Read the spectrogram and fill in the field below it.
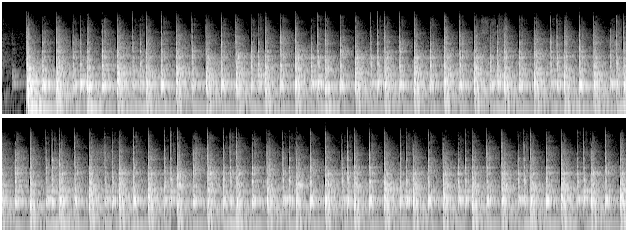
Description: Tribal Beat

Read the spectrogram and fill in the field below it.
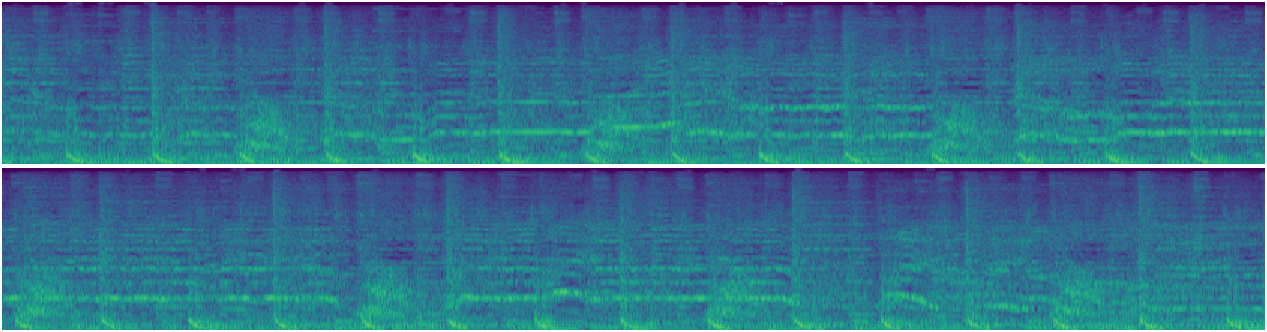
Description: Stomp Dance

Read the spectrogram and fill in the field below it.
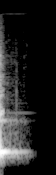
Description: Bonk

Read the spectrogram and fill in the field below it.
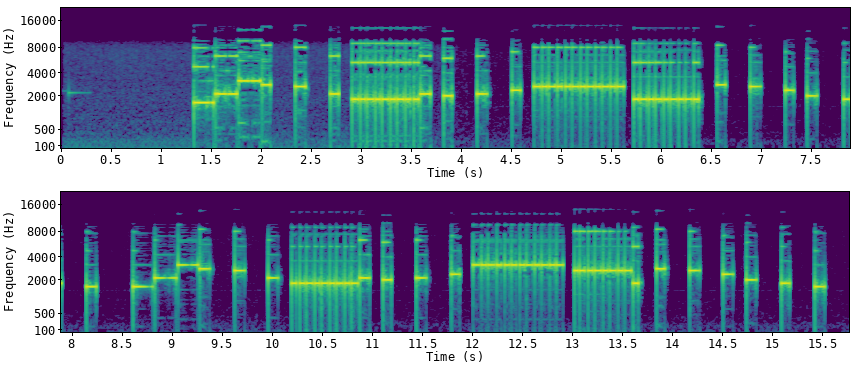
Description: Cool Music Tone

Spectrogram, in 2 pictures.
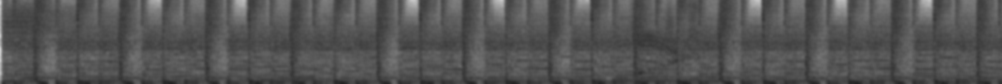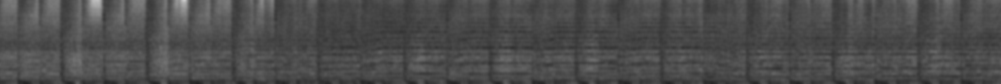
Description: Gitar; Agent Vinod

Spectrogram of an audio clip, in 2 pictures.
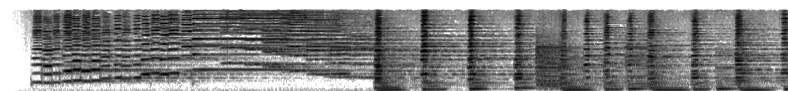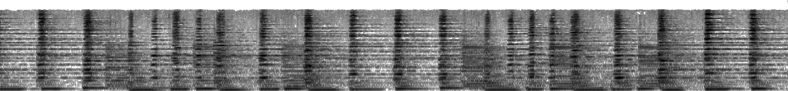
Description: tango argintina

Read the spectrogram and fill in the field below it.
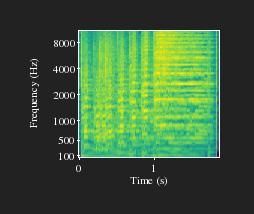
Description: Victory; BoF3

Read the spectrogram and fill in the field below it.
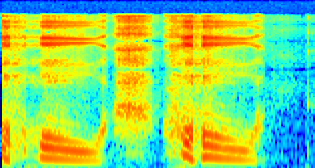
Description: Laughing; Pooh

